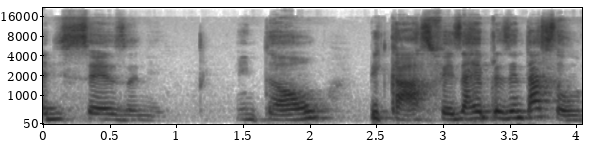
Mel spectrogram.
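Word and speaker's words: Cézanne: obra cinco banista de cesane CESAN eu pronuncio assim tá porque tem uma cento então é cesane de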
